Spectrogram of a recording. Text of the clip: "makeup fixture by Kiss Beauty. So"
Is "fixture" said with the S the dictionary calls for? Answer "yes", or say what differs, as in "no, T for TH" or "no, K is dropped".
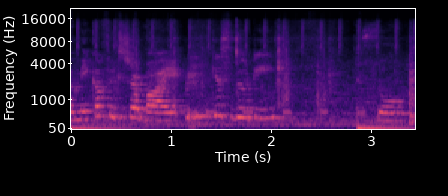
yes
